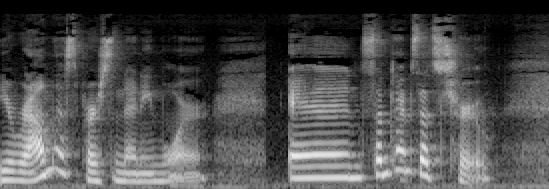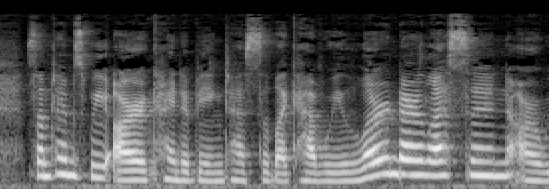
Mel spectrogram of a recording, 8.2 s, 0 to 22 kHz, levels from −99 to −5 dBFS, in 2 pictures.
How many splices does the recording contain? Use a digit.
1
